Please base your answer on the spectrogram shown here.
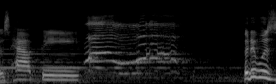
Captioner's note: cooing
